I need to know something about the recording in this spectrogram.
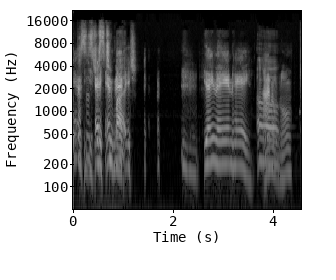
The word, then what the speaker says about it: Ye: yeah no it's E I think he pronounces it yay as in here's how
